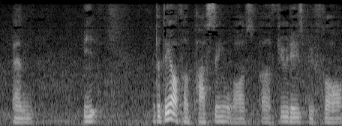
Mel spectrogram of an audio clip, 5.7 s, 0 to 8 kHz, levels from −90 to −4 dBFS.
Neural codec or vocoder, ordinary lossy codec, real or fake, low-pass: codec, 44.1 kHz, 7.8 kbps, DAC; MP3, 32 kbps; fake; 7.2 kHz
